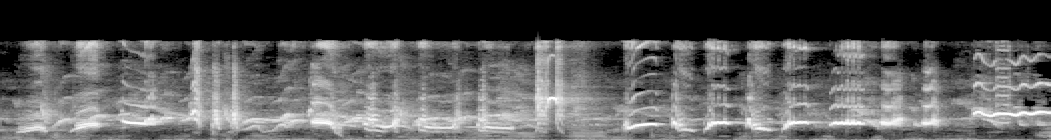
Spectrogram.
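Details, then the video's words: Oriental magpie-robin pouring out 'konslet' song with full fillers: a rushing chatter of scratchy notes, then a run of repeated short whistled phrases and a final sustained high whistle, faint low hum behind. "kacer gacor KONSLET full isian"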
